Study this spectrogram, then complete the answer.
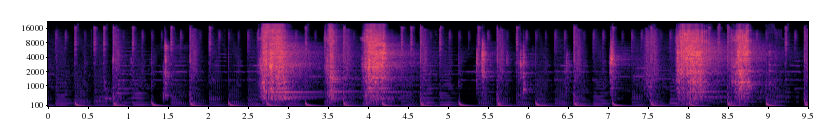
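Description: A ratchet works loose the front bumper bolts on a Jeep Wrangler, giving repeated fast clicking bursts in a steady rhythm, close and clear, with a few louder rasping pulls mixed in and no talk.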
